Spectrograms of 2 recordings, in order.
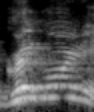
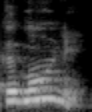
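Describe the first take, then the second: First: High, louder, bigger hello; retold upbeat greeting. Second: High, lilting hello; light imitation of a barista's greeting; retold greeting. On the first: Answering the coffee worker, high exuberant greeting. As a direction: top the greeting with an exuberant GREAT. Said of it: "And I was like". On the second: Coffee worker greeting him early, high friendly hello. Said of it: "And she's like".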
